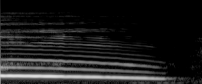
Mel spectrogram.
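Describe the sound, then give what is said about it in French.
A voice imitates a werewolf howl with a single loud, sustained "aouh" whose pitch sinks slowly before it fades out alone. “Parce que moi, avant, j'étais un loup-garou. Aouh !”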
